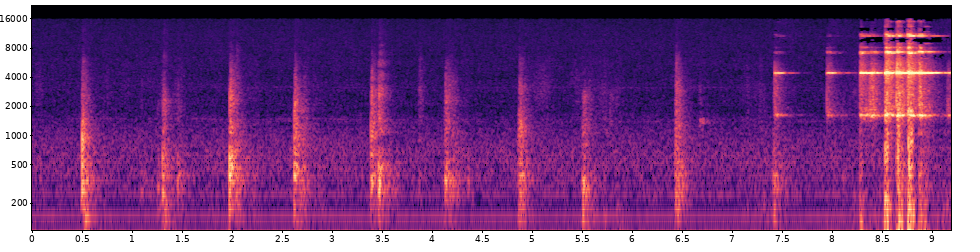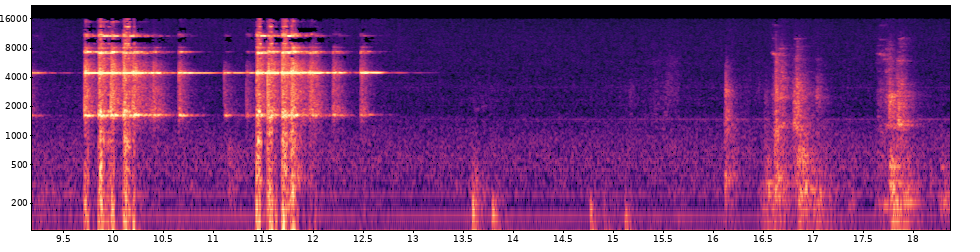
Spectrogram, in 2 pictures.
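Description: A doorbell rings at the door of a notary's office on the first floor, in three bright, metallic bursts, each a second or so long, after a steady series of sharp, evenly spaced taps. No one speaks.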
